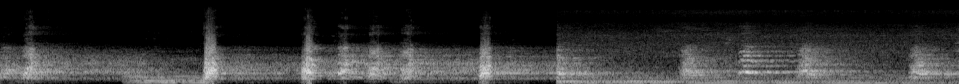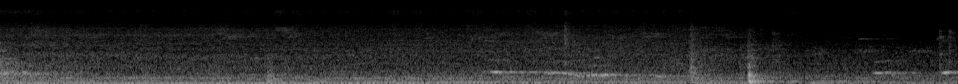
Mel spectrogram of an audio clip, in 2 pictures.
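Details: German Shepherd eagerly welcoming its owner home: loud, harmonic barks and whining yelps crowd the first five seconds among sharp clicks, a few more barks follow around seven to nine seconds, then a quieter low hum with faint, scattered sounds.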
